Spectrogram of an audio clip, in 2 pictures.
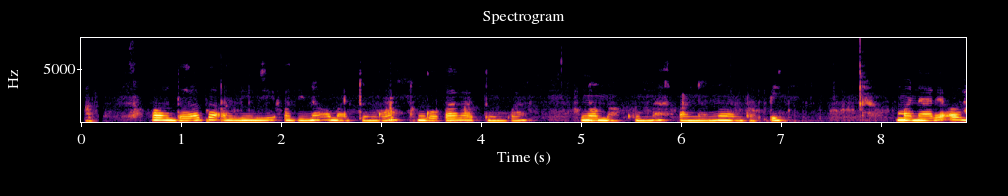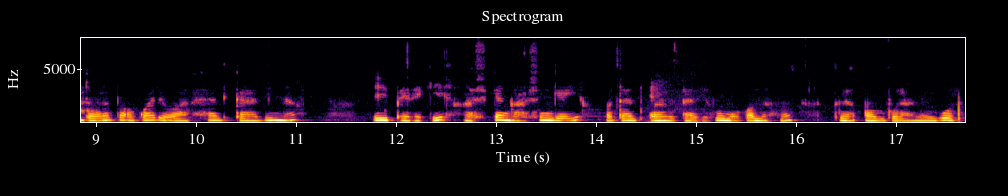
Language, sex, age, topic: Oshiwambo, female, 18-24, agriculture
